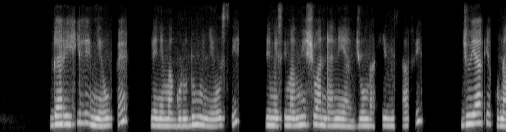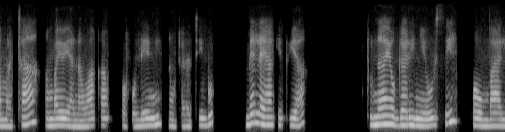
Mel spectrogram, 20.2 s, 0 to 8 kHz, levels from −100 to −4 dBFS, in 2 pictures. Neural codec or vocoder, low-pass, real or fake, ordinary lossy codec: autoencoder, 48 kHz, 32 numbers a frame, DAC-VAE, trained on Japanese speech; 7.2 kHz; fake; Opus, 24 kbps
